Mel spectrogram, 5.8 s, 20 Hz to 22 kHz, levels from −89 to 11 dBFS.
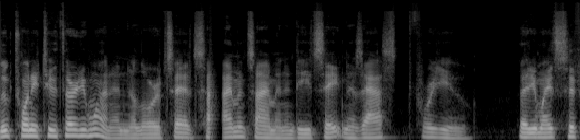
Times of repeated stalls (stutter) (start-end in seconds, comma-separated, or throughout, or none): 1.21-2.25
